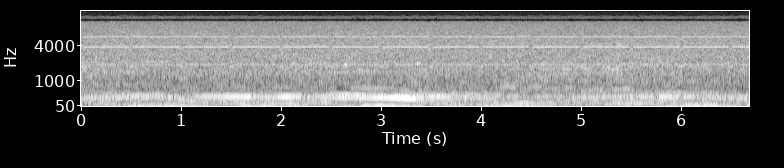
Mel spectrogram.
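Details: Whale calls recorded underwater at station Aloha, 5 km deep: low moaning tones sweeping up and down below roughly 500, overlapping curved calls with a steady low rumble and faint constant hum lines.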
